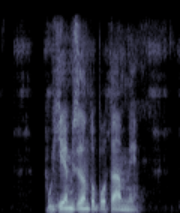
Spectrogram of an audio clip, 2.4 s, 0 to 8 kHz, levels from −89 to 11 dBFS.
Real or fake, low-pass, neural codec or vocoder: fake; 7.2 kHz; codec, 16 kHz, 4 kbps, FunCodec, trained on Chinese and English, 50 frames a second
